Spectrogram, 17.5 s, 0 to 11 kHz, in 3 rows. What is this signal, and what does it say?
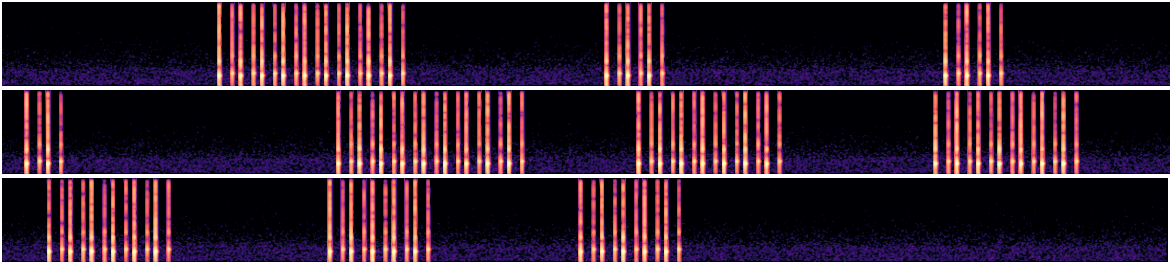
Pulse dialling, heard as clicks on a phone line, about 9 pulses a second. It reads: 9 3 3 2 9 7 7 6 5 5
